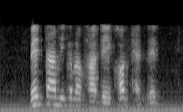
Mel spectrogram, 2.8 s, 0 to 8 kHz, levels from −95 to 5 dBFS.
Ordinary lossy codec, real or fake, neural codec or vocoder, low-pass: AAC, 16 kbps; real; none; 7.2 kHz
